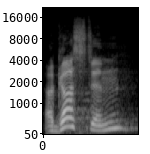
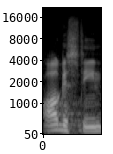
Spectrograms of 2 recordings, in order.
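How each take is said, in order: First: Augustine stressed on the middle syllable, uh-GUS-tin; pronunciation variant. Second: Put-on Augustine stressed on the first syllable, AW-gus-teen; alternative pronunciation. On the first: Preacher naming the church father, Augustine said uh-GUS-tin. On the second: Preacher offering the other version, Augustine said AW-gus-teen. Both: Shown as a demonstration. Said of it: "depending on how you want to do it".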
